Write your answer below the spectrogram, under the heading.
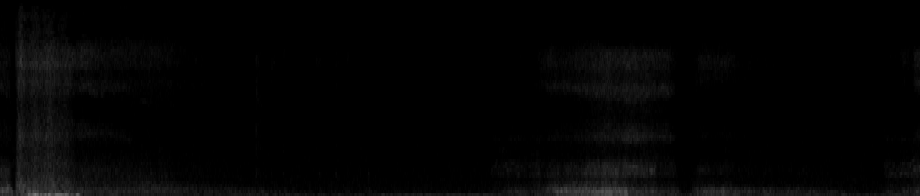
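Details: Dachshund Lady Ruby asleep and dreaming, giving a loud snorting snore at the start followed by slower wheezy, rasping breaths, one swelling strongly around the middle, in a quiet indoor setting.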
